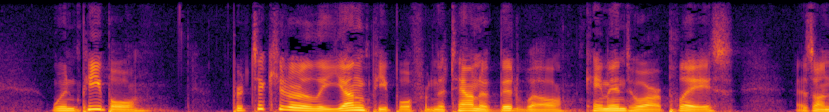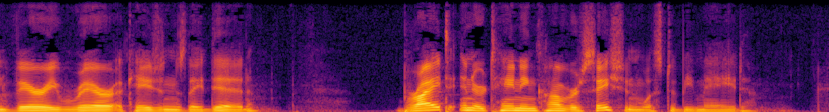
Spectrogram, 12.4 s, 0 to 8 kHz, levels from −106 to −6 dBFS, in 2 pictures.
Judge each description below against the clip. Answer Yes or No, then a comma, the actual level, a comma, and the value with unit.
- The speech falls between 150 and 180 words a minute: No, slow, 135 wpm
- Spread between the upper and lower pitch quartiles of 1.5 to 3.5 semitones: No, average, 5.2 semitones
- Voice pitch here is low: Yes, low, 115 Hz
